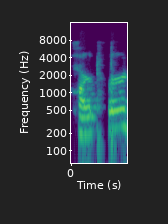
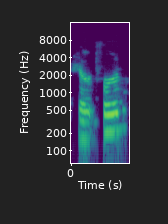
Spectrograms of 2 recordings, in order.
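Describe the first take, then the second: First: The first syllable sounds like 'heart'. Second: The first syllable sounds like 'hurt'. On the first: The speaker calls it right. "it's Hart like Hartford" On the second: The speaker calls it wrong. "not Hertford"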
